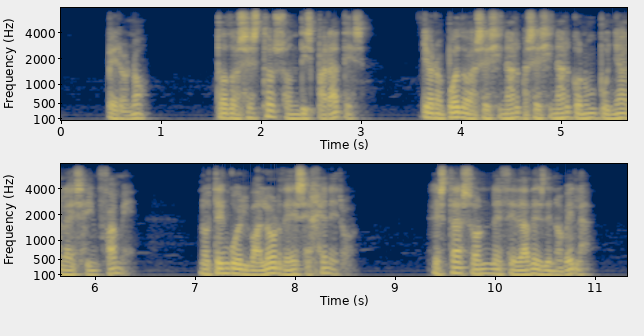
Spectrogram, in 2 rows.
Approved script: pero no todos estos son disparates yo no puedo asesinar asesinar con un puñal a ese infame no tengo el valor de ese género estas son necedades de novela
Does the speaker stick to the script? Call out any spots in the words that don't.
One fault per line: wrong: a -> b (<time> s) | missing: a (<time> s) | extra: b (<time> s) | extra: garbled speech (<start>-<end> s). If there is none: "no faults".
no faults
